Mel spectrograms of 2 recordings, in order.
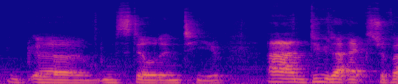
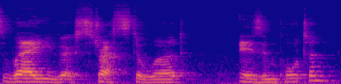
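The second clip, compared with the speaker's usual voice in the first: ordinary talk, nothing marked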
